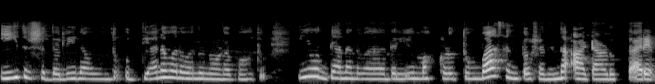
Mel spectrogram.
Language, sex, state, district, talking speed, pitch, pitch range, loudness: Kannada, female, Karnataka, Dharwad, 120 wpm, 265 Hz, 245-290 Hz, -19 LUFS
